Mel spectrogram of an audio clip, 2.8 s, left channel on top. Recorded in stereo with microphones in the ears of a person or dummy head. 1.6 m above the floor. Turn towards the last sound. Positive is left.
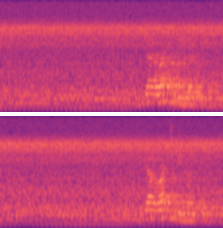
turn(degrees=-35)  # may be behind; listen again after turning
